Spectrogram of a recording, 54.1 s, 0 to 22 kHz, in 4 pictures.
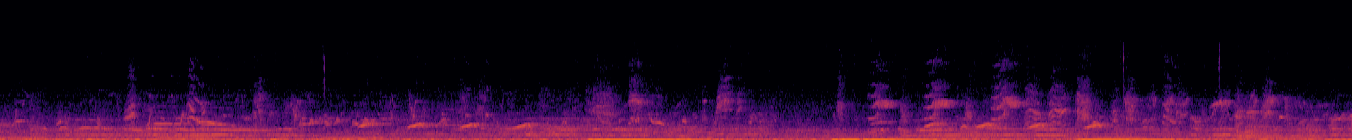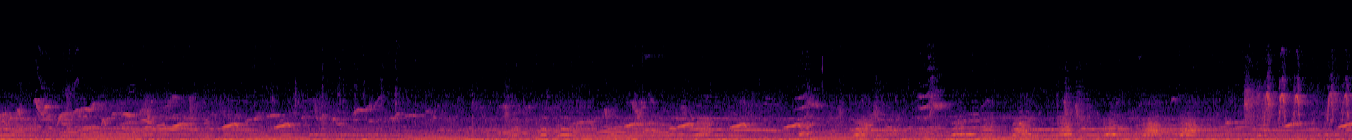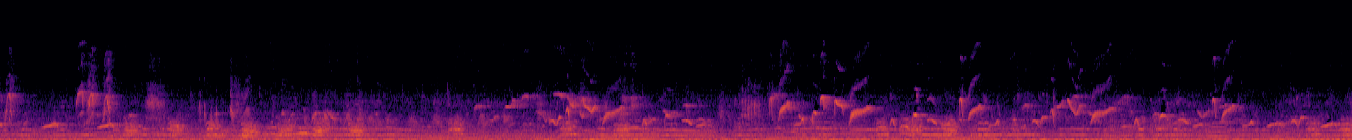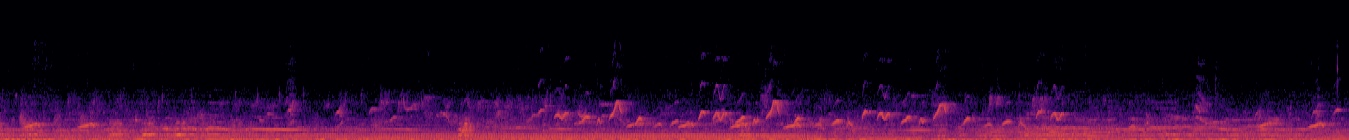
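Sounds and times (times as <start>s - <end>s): dove cooing: 8.3s - 54.0s
small birds chirping: 8.3s - 54.0s.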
